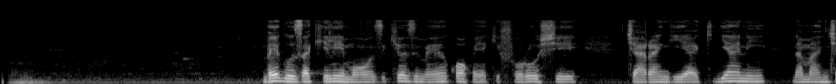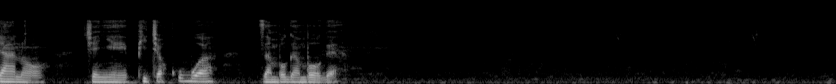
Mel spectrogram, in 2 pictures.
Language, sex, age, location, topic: Swahili, male, 25-35, Dar es Salaam, agriculture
